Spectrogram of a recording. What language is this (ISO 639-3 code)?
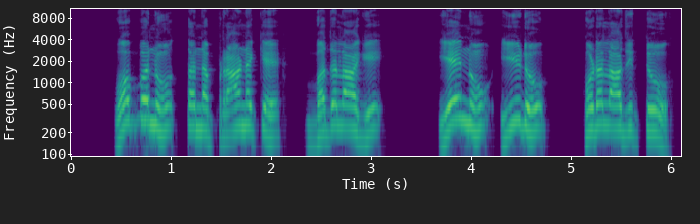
kan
